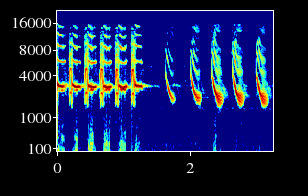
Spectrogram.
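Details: Old myna calling: a quick run of six bright, ringing notes followed by five loud, sweeping downslurred whistles spaced about a third of a second apart.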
